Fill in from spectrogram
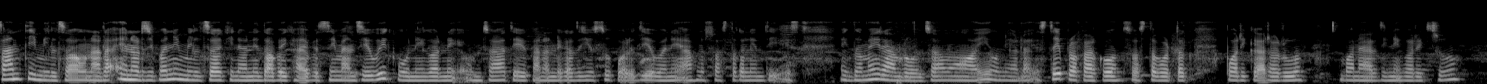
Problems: none marked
